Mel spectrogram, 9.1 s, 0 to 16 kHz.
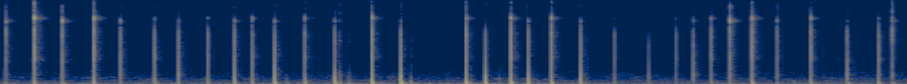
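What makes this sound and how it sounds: Long fingernails tap the faces and bark edges of two small, solid, round wooden log slices, held upright and then tilted. About 30 sharp, dry, bright clicks come at a quick, uneven pace and die away almost instantly over a quiet low background.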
